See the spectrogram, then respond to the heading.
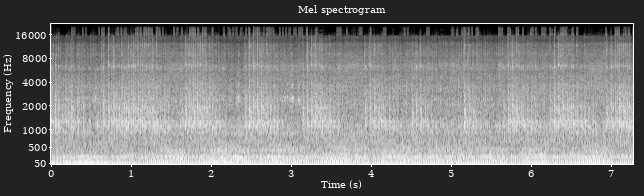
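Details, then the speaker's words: Old Grove crane diesel, unused for over 10 years, cranking after fuel bleeding: steady labored cranking with a chuff about once a second, never catching. Owner suspects a stuck fuel shutdown, since fuel reaches the rack. "You know what I wonder if the fuel shutdown is it's stuck because I have fuel all the way up there to the rack."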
